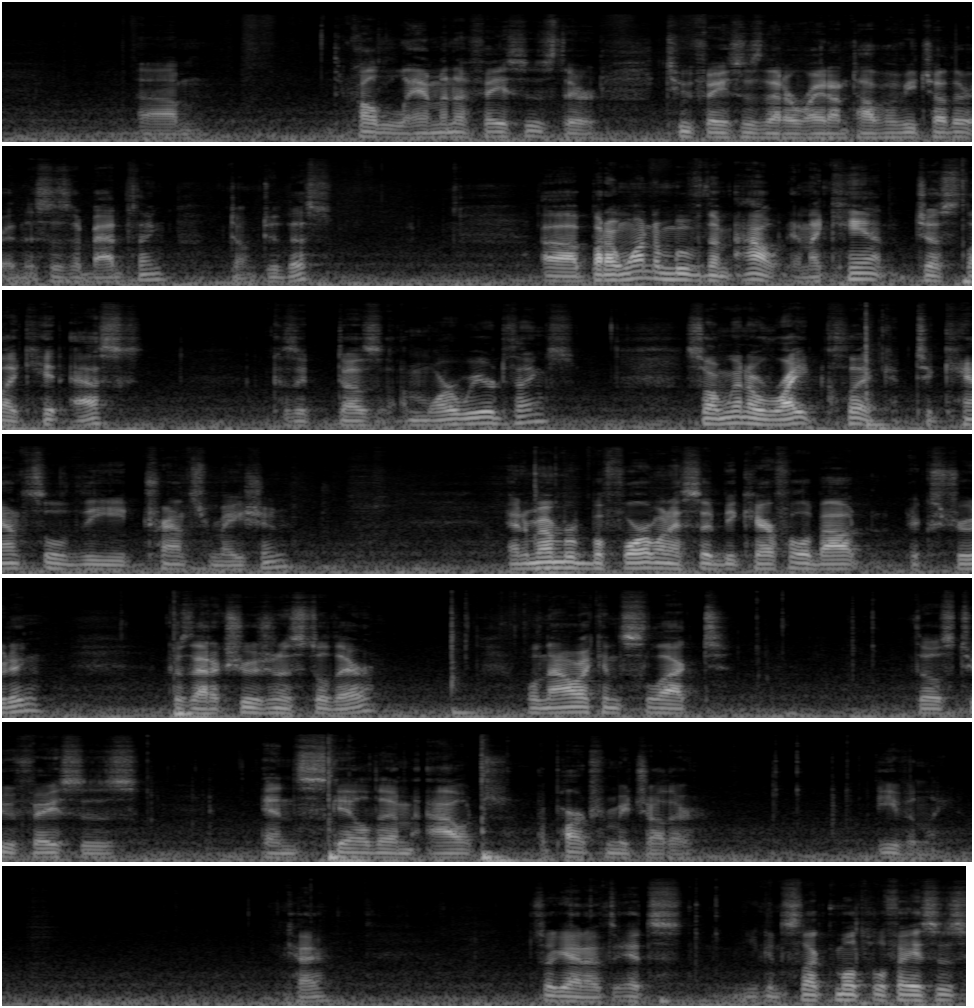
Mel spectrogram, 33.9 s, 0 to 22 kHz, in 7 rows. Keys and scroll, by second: 9.7 s, 20.3 g, 25.9 s, 27.5 x.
